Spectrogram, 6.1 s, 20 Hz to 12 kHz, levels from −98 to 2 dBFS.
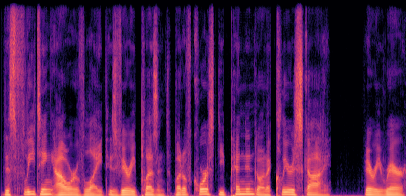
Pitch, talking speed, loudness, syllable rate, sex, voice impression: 120 Hz, 175 wpm, -17 LUFS, 4.5 syllables/s, male, masculine, middle-aged, tensed, powerful, hard, clear, intellectual, slightly mature, friendly, reassuring, wild, lively, slightly modest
